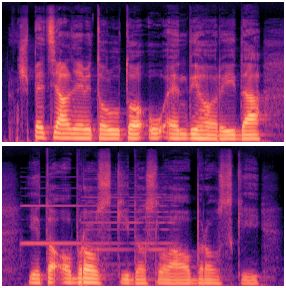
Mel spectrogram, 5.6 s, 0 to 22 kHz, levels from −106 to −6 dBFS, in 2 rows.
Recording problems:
household noises; faint; throughout; 20 dB below the speech

